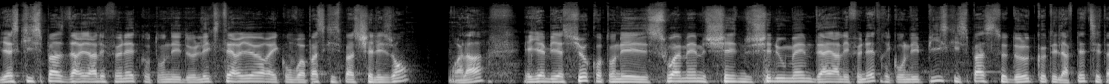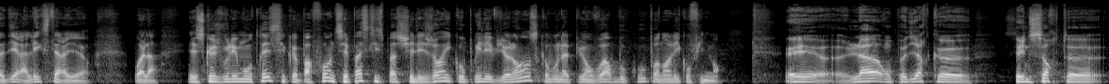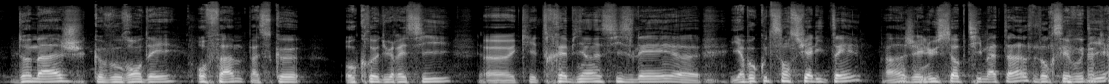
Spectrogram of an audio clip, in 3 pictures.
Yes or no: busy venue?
yes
